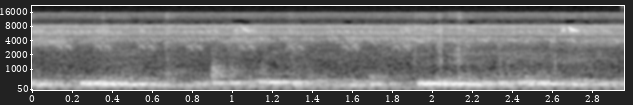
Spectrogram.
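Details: Young homing pigeons calling in a loft: low, breathy cooing squeaks in two or three rough bursts, the last one louder, over a constant low hum.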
